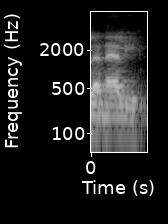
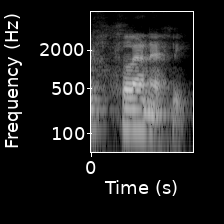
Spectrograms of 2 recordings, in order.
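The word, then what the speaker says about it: Llanelli: अगर इंग्लिश में उसको प्रोनाउंस करें तो बनता है लनैली, LANE, बट in Welsh they call it खनैखली।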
